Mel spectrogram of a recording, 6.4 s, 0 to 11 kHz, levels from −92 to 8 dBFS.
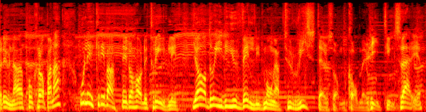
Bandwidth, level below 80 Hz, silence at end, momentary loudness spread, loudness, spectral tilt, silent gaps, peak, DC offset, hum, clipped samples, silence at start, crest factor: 10.5 kHz; -46 dBFS; 0 s; 6 LU; -18 LUFS; -5.5 dB/octave; none; 0 dBFS; under 0.1%; none; under 0.1%; 0 s; 18 dB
